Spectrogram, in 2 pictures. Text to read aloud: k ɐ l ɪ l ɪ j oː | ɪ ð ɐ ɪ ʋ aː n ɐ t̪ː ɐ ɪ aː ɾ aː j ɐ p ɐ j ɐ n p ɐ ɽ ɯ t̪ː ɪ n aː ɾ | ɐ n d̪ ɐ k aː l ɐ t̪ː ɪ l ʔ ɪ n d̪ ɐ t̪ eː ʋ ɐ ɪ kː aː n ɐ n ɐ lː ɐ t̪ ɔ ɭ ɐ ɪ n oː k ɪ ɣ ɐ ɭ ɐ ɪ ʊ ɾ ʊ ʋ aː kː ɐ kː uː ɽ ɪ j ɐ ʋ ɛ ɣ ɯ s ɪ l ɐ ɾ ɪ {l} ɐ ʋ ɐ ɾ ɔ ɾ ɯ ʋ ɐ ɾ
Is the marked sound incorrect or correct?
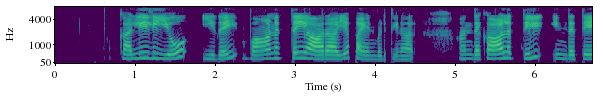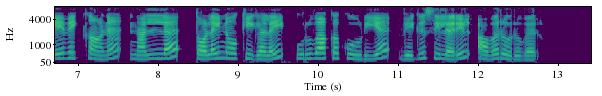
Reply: correct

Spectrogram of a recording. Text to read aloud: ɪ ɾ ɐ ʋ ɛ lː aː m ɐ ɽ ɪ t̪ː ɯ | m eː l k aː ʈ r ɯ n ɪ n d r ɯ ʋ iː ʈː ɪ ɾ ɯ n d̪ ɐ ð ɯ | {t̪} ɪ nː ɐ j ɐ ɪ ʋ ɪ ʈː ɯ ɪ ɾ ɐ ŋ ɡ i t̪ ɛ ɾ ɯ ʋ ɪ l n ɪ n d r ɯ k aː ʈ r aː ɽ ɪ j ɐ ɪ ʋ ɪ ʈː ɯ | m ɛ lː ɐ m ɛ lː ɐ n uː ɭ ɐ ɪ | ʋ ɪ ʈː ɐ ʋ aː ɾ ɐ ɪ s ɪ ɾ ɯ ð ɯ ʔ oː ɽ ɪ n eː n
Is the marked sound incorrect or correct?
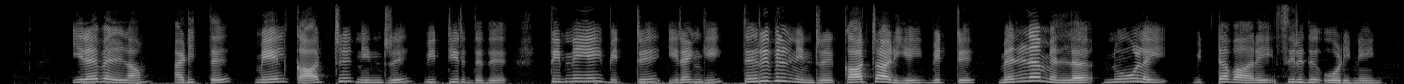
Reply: correct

